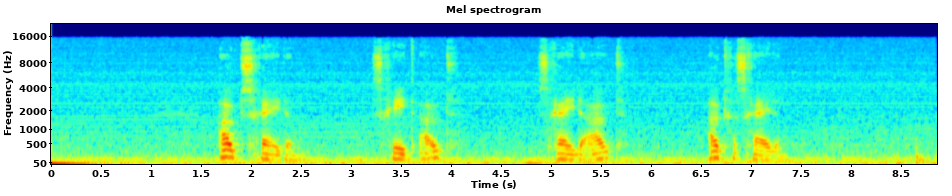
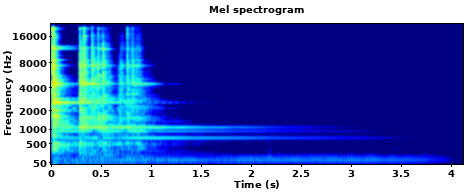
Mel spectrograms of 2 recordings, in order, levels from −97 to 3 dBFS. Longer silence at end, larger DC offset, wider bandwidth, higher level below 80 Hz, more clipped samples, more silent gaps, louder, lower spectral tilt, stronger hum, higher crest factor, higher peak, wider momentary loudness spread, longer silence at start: second, 0 s vs 3.1 s; neither; second, 15.5 kHz vs over 20 kHz; first, -34 dBFS vs -82 dBFS; neither; neither; first, -23 LUFS vs -29 LUFS; first, -4.5 dB/octave vs 3.5 dB/octave; neither; second, 20 dB vs 32 dB; about the same, -4 dBFS vs -2 dBFS; second, 16 LU vs 19 LU; about the same, 0 s vs 0 s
